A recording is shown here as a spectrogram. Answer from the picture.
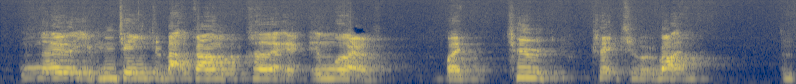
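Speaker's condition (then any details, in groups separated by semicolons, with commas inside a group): Cerebral palsy; affects hands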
